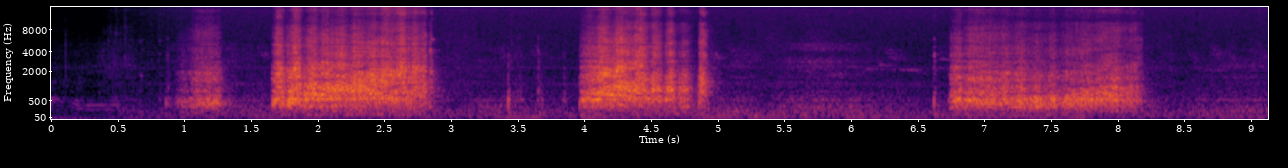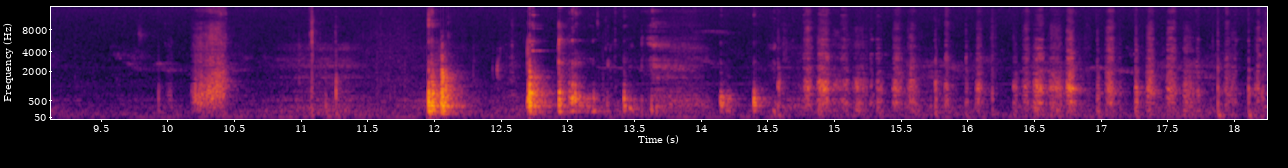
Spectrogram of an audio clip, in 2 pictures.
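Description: A pen nib scratches on paper.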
